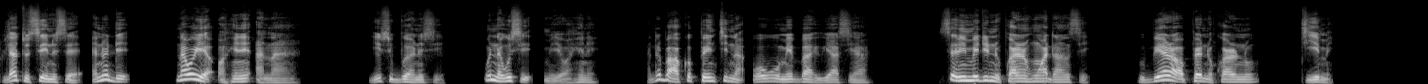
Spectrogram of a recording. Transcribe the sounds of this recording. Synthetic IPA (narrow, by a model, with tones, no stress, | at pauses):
pʰi˨la˦to˨seː˦˨nʊ̃˦sɛ˦ɛ˨nʊ̃˦dɪ˨ | nã˦wʊ˦jɛ˨ʔɔ̰˨ɦɪ̃˦nɪ̃˦ʔa̰˨nã̰ː˦ | je˦su˨bu˦a˨nʊ̃˦sɛ˨ | wʊ˦nã˨wʊ˦si˨mɪ̃˨jɛ̰˨ɔ̰˨ɦɪ̃˦nɪ̃˦ | a˨nɪ̃˦baː˨kʰʊ˦pʰɛ̃˦ntʰi˦nã̰˨wɔ˦wʊ˦˨mɪ̃˦ba˦˨ɥi˦a˦sɪ˦ha˦ | sɛ˦˨mĩ˦mẽ˦di˦nʊ̃˨kʰʷa˦ɾɪ˦nʊ̃˦ɦʊ̃˦a˦dã˨n˦sɪ˨ | wo˨bi˦a˦ɾa˦˨ɔ˨pʰɛ˦nʊ̃˨kʷʰa˦ɾɪ˦nʊ̃˦ | tʰi˨e˦mɪ̰̃˨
